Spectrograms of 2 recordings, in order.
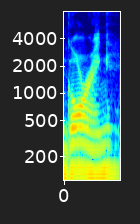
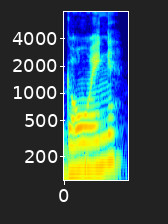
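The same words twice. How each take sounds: First: Goring with an r sound in the middle; going with a Southern r, like goring. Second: Said in the usual way. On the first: Shown as a demonstration. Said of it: "The word going is often goring". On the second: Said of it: "I pronounce some words completely incorrectly".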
